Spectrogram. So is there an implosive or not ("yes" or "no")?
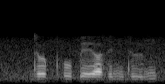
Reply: yes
